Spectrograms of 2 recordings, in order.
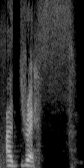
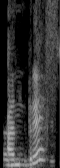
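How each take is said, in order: First: "address" as an Americanized Andrés, a-DRESS; slower American-accented "address", stressed on DRESS; gringo accent. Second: Said in the usual way. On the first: Shown as a demonstration. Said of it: "de una forma un poquito gringa". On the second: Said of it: "En vez de decir Andrés".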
